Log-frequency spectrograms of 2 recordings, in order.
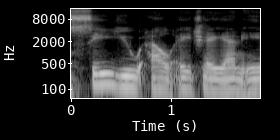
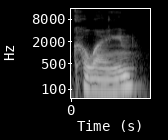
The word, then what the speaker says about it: Culhane: I'm guessing his last name was spelled C-U-L-H-A-N-E, and I'm guessing the H was silent. So Culhane. I should probably check. Okay. Everything I'm looking at is saying you do pronounce the H.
